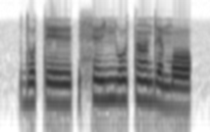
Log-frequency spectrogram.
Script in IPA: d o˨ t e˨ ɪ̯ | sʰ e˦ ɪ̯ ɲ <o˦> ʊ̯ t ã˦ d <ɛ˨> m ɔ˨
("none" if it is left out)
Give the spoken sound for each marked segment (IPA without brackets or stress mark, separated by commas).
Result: o˦, ɛ˨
